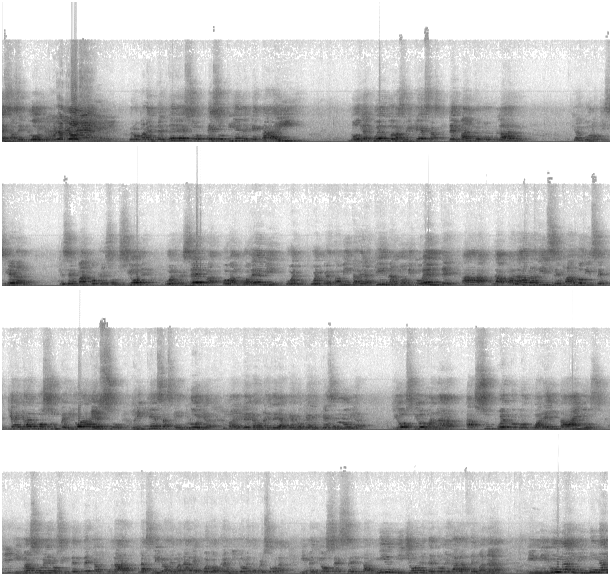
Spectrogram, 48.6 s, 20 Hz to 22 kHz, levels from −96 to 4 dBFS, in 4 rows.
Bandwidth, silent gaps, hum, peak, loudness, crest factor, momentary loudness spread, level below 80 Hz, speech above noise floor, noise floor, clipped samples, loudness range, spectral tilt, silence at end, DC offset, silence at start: 13 kHz; none; none; 0 dBFS; -17 LUFS; 16 dB; 12 LU; -42 dBFS; 24 dB; -40 dBFS; under 0.1%; 7 LU; -5 dB/octave; 0 s; 5%; 0 s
